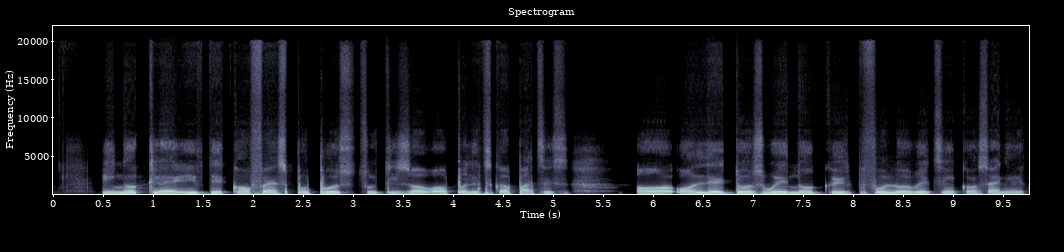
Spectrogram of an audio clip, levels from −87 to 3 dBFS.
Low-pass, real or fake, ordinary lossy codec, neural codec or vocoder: none; fake; none; autoencoder, 48 kHz, 32 numbers a frame, DAC-VAE, trained on Japanese speech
